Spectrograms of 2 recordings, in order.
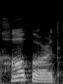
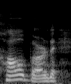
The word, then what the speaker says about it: cupboard: cupboard. 다시 한번 cupboard. P 사운드가 발음 나지 않아요.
